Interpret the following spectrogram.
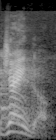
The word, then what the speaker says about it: Django: They got Django. Okay. The D is silent.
